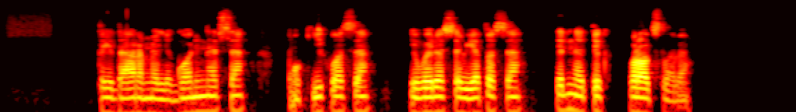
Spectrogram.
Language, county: Lithuanian, Vilnius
